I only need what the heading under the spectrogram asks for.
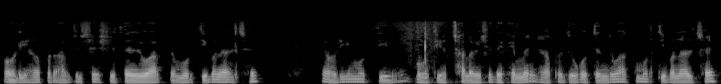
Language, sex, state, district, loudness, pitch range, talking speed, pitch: Maithili, male, Bihar, Samastipur, -29 LUFS, 100-120 Hz, 260 wpm, 105 Hz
